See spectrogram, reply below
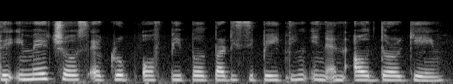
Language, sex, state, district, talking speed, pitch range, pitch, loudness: English, female, Nagaland, Kohima, 145 wpm, 200-220 Hz, 205 Hz, -15 LUFS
